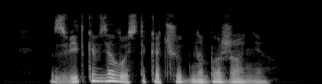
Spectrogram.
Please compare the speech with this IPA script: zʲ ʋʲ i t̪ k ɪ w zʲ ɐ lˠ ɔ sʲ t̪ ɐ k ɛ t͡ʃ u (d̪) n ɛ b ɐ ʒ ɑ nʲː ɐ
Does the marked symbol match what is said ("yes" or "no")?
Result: yes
